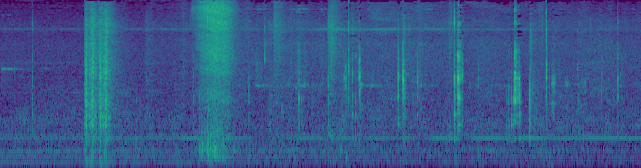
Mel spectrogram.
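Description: Two loud rustling bumps, about one and two seconds in, then a scattered run of short, sharp clicks and ticks over a faint steady hum.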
